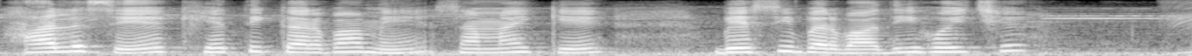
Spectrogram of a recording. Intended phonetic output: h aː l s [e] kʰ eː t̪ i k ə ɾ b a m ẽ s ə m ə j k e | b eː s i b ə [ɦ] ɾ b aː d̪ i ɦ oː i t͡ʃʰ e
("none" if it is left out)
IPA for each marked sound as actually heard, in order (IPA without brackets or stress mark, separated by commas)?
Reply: e, none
